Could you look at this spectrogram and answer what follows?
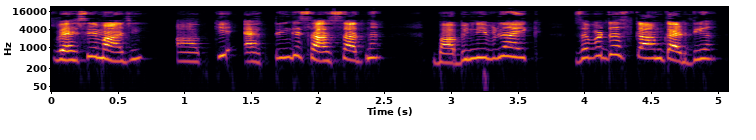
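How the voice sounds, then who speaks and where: A woman voicing a cunning young daughter-in-law in a Hindi cartoon, talking in a sharp, taunting and threatening way. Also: extremely high pitch, moderate pace. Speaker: voice actor.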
